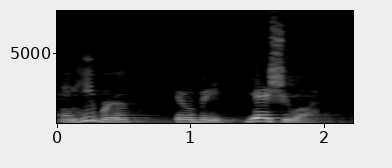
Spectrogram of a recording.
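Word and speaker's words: Yeshua (ישוע): The word there, the root word is the same as Yeshua. Excuse me, it's Yeshua. There you go. The emphasis is on the end of the word.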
